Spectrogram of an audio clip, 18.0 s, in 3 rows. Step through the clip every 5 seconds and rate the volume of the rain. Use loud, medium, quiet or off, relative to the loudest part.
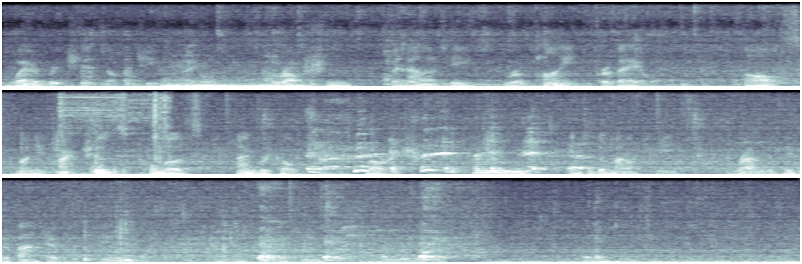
medium, loud, loud, loud.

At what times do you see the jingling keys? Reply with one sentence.
The jingling keys can be heard from 1.1 to 2.5 s, from 6.4 to 7.3 s and from 13.3 to 15.0 s.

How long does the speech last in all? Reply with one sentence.
You can hear the speech for 15 seconds altogether.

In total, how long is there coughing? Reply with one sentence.
The coughing can be heard for 5 seconds in total.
